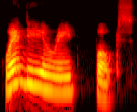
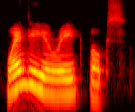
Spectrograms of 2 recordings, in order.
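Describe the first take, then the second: First: "When" high, voice falls to "books"; falling question tune. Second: "When do you read books?" said slowly, falling on "books"; slow it down and let each word fall; slow falling question. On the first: Teacher showing falling intonation on a wh-question. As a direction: start high on "When", drop at the end. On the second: Teacher repeating slowly for students, falling tune. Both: Shown as a demonstration. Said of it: "تون صدا میاد پایین".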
